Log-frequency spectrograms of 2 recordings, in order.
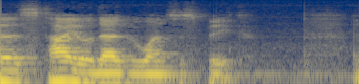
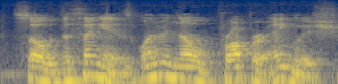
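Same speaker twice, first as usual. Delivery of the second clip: ordinary talk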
